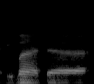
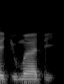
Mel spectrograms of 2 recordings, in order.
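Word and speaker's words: جمادى: Jadi itu alif makanya dibaca jumada. Tapi kalau yang menganggap itu ya dibaca jumadi. Tapi ana belum pernah dengar Jumadi.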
